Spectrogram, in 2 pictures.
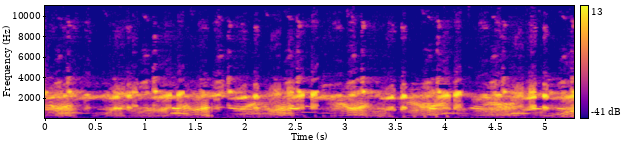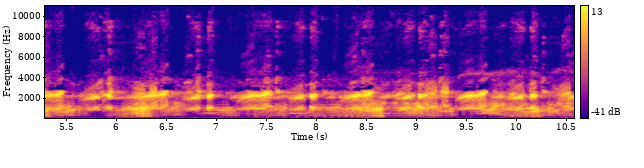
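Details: Dense chorus of many frogs croaking at once: rapid rasping pulses overlap continuously, with short clear tonal notes at several pitches scattered throughout and no gaps of silence.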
